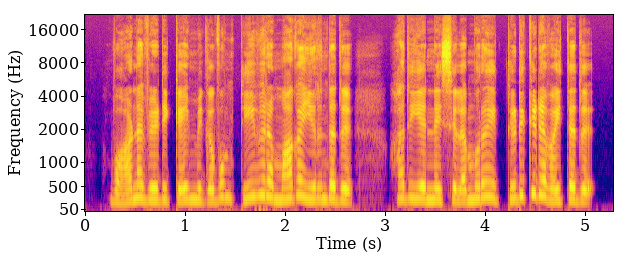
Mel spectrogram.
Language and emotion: Tamil, fearful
